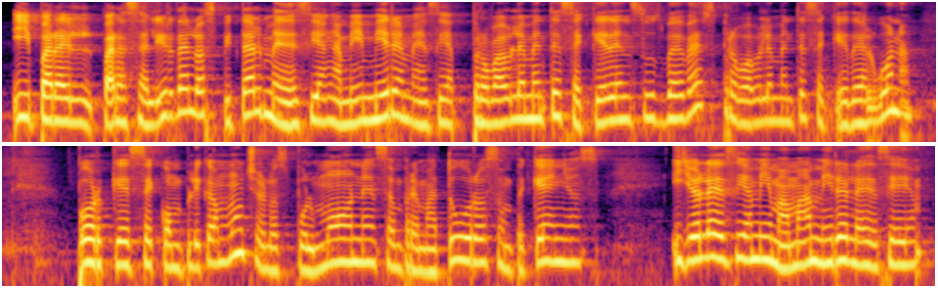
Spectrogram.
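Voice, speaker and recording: A woman with a fairly high voice shares a personal faith testimony at a church women's gathering. She tells it as a story, slipping into the quoted lines of the people in it. She often tags her phrases with a questioning "right?". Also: clean tone. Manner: storytelling that acts out quoted dialogue.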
